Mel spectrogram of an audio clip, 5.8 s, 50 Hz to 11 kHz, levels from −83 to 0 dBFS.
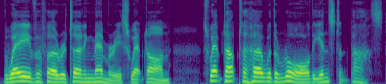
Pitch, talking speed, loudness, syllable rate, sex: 145 Hz, 175 wpm, -16 LUFS, 4.5 syllables/s, male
